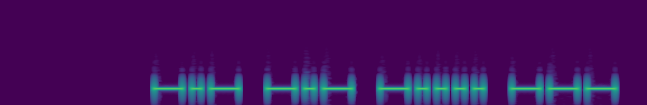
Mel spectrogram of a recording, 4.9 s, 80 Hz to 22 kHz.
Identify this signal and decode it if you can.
Morse code, heard as a keyed tone, about 17 wpm, 700 Hz. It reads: KK6O
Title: USA Call Signs - 6x Character Spacing - 17wpm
